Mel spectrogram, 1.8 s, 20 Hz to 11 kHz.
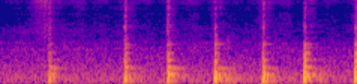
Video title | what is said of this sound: Building a Small House in 27 Days: Full Step-by-Step Construction | you can tell now that the foundations are solid you can hear that when tapping it with a piece of wood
